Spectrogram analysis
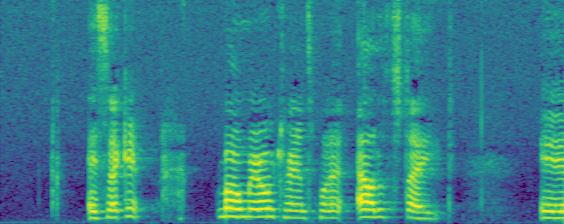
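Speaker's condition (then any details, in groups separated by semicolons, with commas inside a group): Cerebral palsy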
